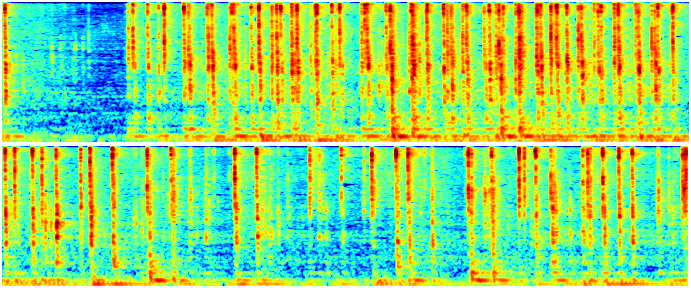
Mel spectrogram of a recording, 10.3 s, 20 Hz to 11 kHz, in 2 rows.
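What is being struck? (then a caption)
Plastic mechanical keyboard. Long red-painted nails and fingertips type rapidly on a hollow, full-size COX CK900 S2 mechanical keyboard with white plastic keycaps, a dark plastic case, and some keys lit purple. After about a second of near silence, a dense stream of sharp, bright plastic clacks begins over a steady low hum. The typing continues to the end with only brief pauses.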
